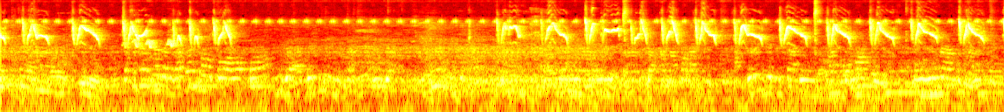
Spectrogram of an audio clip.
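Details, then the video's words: Young bar-winged prinia singing actively: short runs of sharp, high, downslurred notes, then a lull with only a steady thin high tone, then a longer fast series of the same notes; low background hum. "prenjak gunung muda gacor"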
